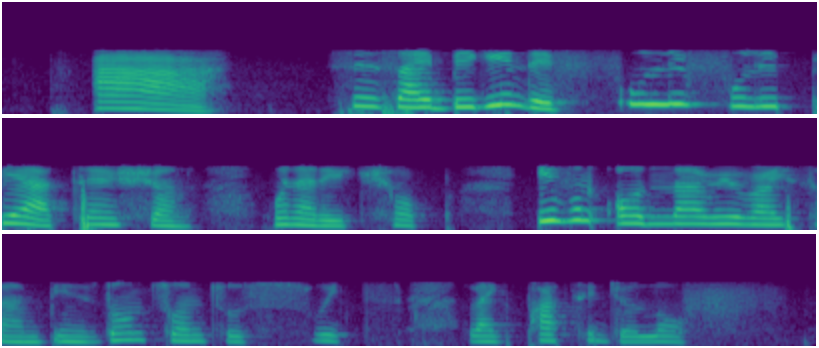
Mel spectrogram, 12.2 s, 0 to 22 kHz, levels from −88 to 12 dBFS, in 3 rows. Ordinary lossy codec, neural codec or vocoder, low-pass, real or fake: none; none; 3.6 kHz; real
